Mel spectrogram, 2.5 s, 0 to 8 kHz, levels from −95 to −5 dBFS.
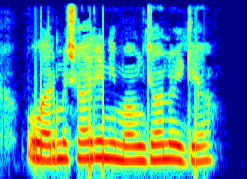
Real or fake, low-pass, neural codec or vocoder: real; 7.2 kHz; none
